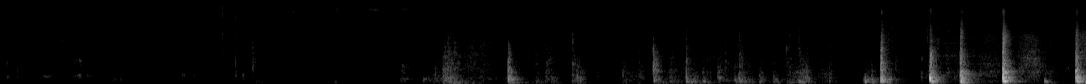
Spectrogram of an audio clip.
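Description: A large foam tile backer board being handled and set against the wall framing: scraping and knocks begin about four seconds in, with several loud thumps near the end as it is pushed flat into place.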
